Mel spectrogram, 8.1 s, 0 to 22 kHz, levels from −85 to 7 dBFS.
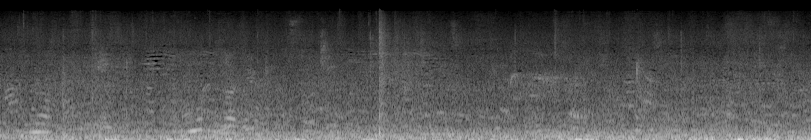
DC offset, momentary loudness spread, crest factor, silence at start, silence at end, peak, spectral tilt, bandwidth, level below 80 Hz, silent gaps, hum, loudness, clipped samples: under 0.1%; 4 LU; 16 dB; 0 s; 0 s; -6 dBFS; -6.5 dB/octave; 15 kHz; -28 dBFS; none; none; -26 LUFS; under 0.1%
